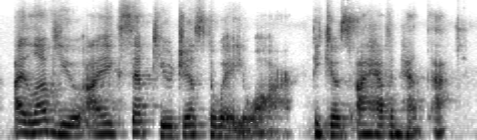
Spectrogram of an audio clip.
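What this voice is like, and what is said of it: Emotional, choked-up voice. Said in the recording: “gosh, I'm getting emotional over this”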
